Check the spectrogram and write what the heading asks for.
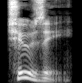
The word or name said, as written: choosy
